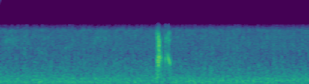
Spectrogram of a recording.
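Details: Two brief, soft hiccup-like catches from a cat over a quiet hiss: cat hiccups.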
